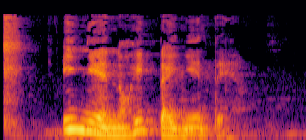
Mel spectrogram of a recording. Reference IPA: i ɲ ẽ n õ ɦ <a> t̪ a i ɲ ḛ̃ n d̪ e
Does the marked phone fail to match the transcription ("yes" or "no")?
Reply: yes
